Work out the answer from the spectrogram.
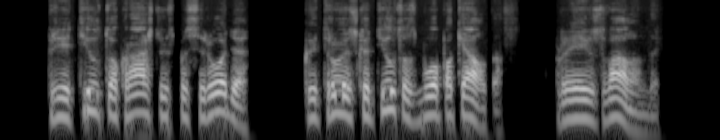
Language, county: Lithuanian, Kaunas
